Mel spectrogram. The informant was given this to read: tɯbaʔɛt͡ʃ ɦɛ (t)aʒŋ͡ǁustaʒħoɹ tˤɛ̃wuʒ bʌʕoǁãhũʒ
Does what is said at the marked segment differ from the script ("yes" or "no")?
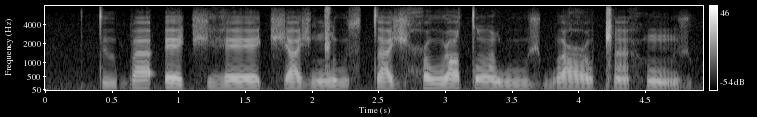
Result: yes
